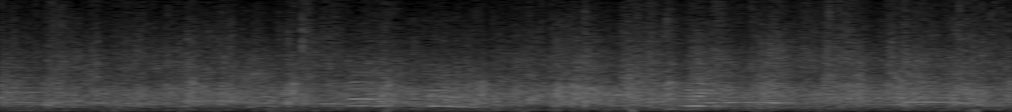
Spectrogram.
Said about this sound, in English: Oh, clap your hands and give him praise.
